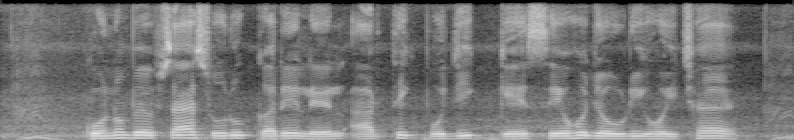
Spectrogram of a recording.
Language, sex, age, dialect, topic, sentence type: Magahi, male, 25-30, Western, banking, statement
